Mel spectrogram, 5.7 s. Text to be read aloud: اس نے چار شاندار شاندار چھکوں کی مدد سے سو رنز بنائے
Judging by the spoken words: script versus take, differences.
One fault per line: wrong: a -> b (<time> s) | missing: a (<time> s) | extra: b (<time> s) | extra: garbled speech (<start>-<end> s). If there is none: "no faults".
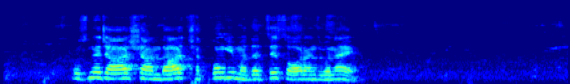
missing: شاندار (1.8 s)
